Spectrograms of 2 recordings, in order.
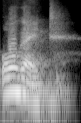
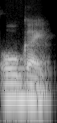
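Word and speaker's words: augite: we'll we'll come to that later okay so oh guide or ogi sometimes it's pronounced as ojit but i prefer pronouncing it as ogi some people pronounce oh guide some people pronounce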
